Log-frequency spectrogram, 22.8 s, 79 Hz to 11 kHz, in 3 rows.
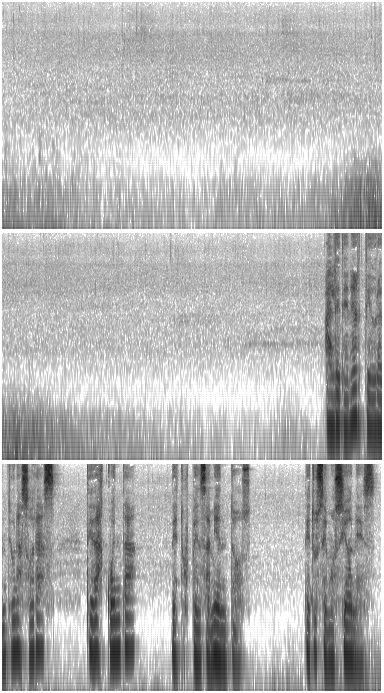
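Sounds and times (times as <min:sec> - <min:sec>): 
steady rain falling outside a tunnel: 0:00.0 - 0:22.7
speech: 0:14.2 - 0:16.3, 0:16.9 - 0:17.9, 0:18.6 - 0:20.2, 0:21.3 - 0:22.7.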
